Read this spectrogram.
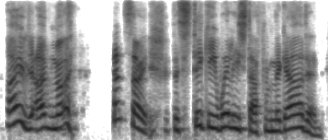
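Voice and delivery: giggling through the words; laughing. Real, not acted. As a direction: laugh while you talk. Giggling at "sticky willy.

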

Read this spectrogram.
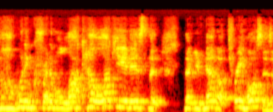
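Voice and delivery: high, gushing congratulations; impressed neighbour. Acted. Neighbours congratulating the farmer on his horses, gushing. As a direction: marvel at someone's good luck. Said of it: "the neighbors look over and go".

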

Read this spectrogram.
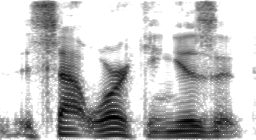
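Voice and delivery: low, soft, understated question; calm, not hateful. Retold or imitated. Adult to tantruming boy, quietly matter-of-fact. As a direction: quietly point it out without meanness. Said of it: "I wasn't ugly, mean, or hateful".

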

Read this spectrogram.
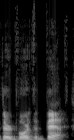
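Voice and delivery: ordinary delivery

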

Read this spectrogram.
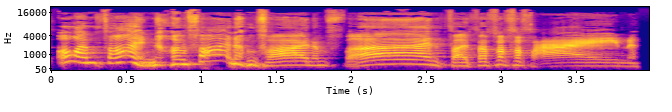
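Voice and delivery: mock being fine, repeating it until it stutters out; overinsistent "fine". Outside self covering trauma from everyone, overinsistent mock reassurance. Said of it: "The outside me was".

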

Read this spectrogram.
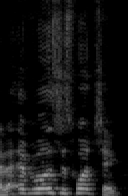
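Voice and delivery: ordinary talk

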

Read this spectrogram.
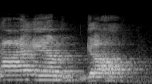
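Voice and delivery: I am God drawn out slowly; slow emphatic. Shown as a demonstration. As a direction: weigh each word of "I am God". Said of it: "Jesus is saying".

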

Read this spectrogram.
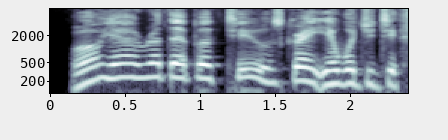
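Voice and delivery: high, breezy voice of someone bragging about a book; mock bragging reader. A person mocking a bragging reader in a high, breezy voice.

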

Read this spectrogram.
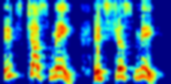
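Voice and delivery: high-pitched incredulous protest; comic high, worked-up rant; exasperated outburst. Retold or imitated. Exasperated rant at her question.

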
